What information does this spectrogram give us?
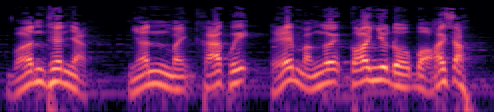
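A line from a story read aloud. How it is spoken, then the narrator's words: Roaring. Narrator (Vietnamese): Hàng Ma Tăng gầm lên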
